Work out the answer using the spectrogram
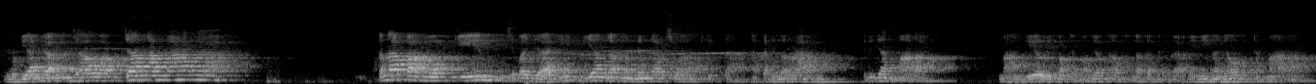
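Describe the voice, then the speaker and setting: A male teacher explains a religious text line by line, repeating his points with emphatic warnings. His voice is gravelly. He sounds far from the mic in a very echoey hall, with faint noise behind. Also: on the high side, expressive, moderate pace. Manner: repetitive, emphatic admonishing. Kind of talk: recorded online lesson, reading Arabic text then explaining.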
